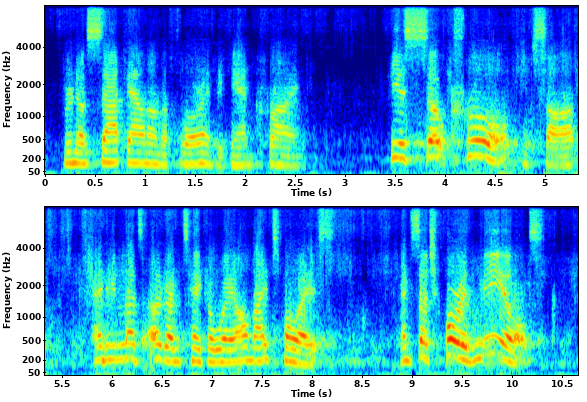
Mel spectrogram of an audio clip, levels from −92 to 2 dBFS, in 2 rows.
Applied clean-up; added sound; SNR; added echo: neural separator model SepFormer DNS4.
